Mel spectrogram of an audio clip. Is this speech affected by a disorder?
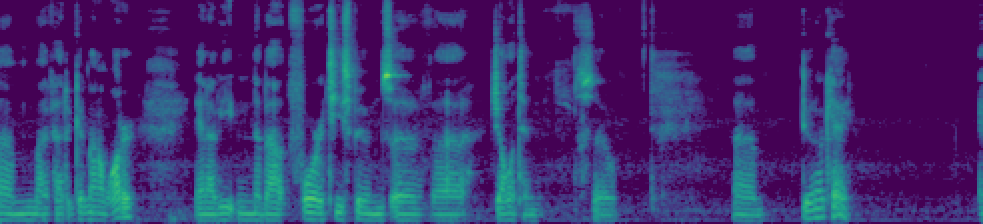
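No.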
